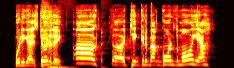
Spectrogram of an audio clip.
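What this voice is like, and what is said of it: Put-on Canadian accent, questioning lilt. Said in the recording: “Canadian accent ... you got to make things that aren't questions sound like questions ... Everything has to be a question ... That's dead on balls accurate.”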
